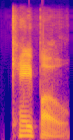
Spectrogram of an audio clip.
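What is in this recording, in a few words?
"capo", American English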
